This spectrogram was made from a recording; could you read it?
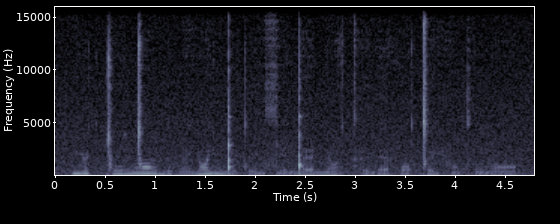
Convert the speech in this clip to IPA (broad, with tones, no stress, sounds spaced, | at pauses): j ʉ˦ t ǀ u˧ ŋ͡ǀ ɔ̃˦ ɡ͡b ʉ˨ b ɛ̃˨ j ɔ̃˦ j ŋ͡ǃ ʉ˨ t ɾ ʉ˨ j sʲ ɛ˨ ŋ͡ǃ ɛ˧ nʲ ɔ̃˧ z tʰ ɘ˨ j ɾ ɛ˧ f ɔ˨ ǀ ɘ˧ j h ɔ̃˨ kʰ ũ˨ l ɔ̃˦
